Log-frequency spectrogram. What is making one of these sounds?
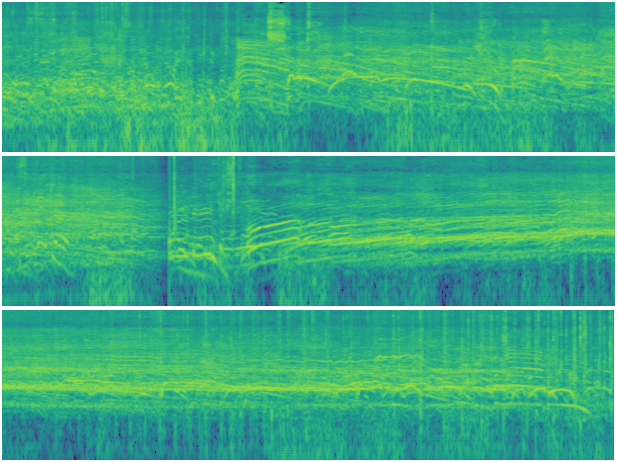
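A crowd of young men cheers and shouts loudly outdoors.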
